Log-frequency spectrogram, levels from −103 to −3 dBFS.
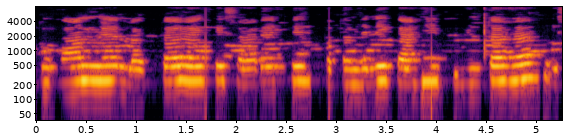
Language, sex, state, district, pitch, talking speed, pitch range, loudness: Hindi, female, Bihar, Sitamarhi, 240 Hz, 160 wpm, 225-245 Hz, -22 LUFS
